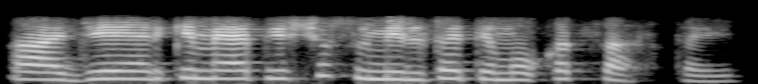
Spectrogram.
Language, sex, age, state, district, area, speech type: Kashmiri, female, 30-45, Jammu and Kashmir, Shopian, rural, conversation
